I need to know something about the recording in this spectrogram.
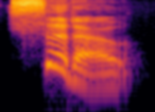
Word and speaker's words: Sitto: by the way it's sitto sitto rhymes with widow um so next slide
